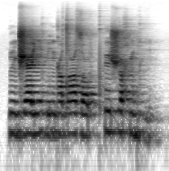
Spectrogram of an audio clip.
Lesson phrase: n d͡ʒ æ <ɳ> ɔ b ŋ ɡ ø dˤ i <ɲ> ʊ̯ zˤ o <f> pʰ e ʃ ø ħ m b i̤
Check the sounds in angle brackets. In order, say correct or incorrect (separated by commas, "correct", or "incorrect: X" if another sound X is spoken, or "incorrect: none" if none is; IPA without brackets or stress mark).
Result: incorrect: ɲ, incorrect: none, correct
